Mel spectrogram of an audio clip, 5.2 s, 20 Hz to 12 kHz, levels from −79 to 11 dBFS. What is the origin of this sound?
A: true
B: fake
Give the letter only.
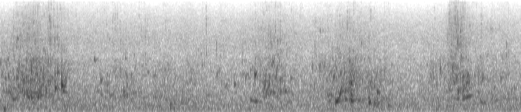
A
